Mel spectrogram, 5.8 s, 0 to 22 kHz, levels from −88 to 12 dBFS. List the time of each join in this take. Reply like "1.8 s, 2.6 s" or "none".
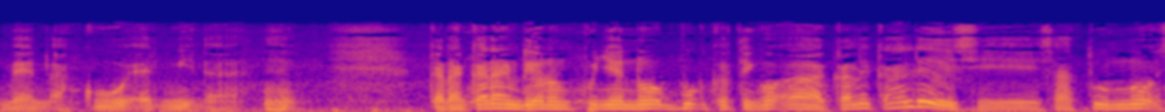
2.1 s, 3.6 s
